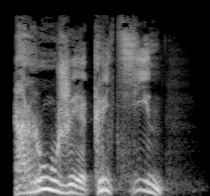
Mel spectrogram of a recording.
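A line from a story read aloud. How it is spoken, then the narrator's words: Hissed in pain. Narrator (Russian): прошипел Кадберт, и в его голосе явственно слышалась боль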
